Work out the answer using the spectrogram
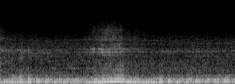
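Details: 1974 Chevrolet C10 V8 running after driveway starter replacement: deep, even rumble swells cleanly as the throttle is blipped and settles back, no knocks or misses; healthy.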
